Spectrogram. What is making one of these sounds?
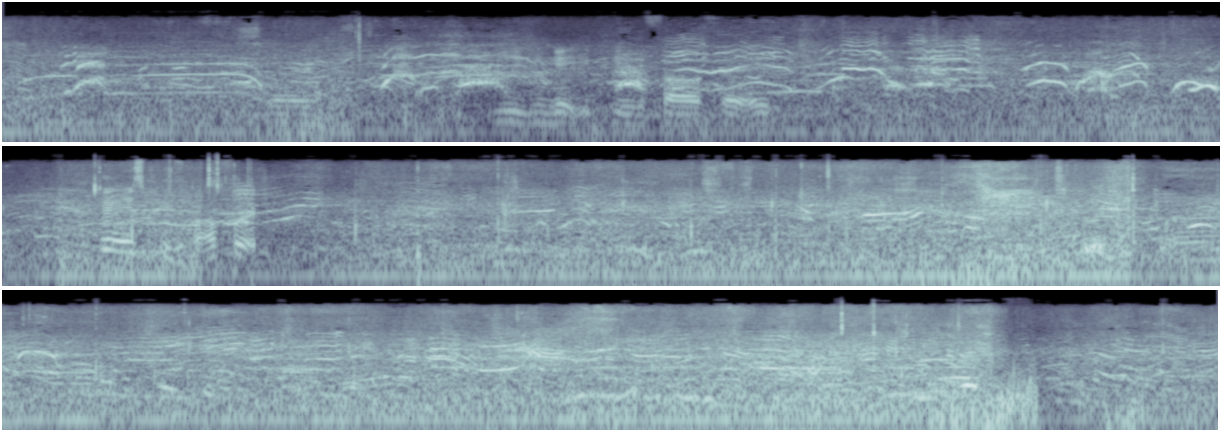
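Children shout and chatter at a distance outdoors.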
